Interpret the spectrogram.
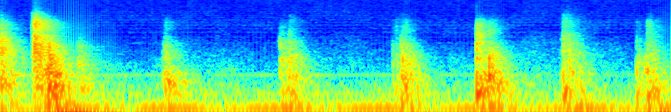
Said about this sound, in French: Dans le couloir, il ouvre la porte et entre dans la chambre.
